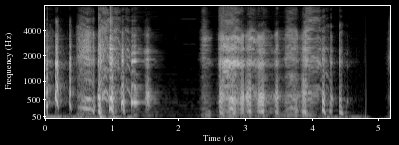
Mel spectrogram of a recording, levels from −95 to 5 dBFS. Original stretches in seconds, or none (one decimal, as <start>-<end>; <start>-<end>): 0.0-1.3; 4.1-5.2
